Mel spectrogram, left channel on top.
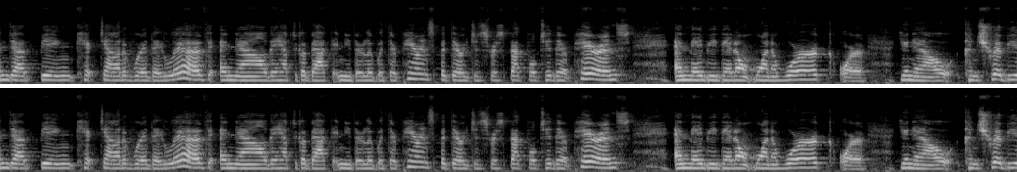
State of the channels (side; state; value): both; identical; correlation 1.00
